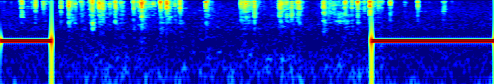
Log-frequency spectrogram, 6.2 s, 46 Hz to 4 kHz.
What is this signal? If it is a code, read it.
Ringback tone (North America), 440 + 480 Hz.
